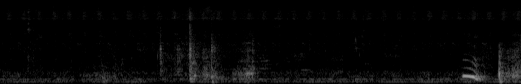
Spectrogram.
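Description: Soft chewing and mouth sounds of a person eating, a few faint smacks and clicks, with a brief hummed vocal sound near the end.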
